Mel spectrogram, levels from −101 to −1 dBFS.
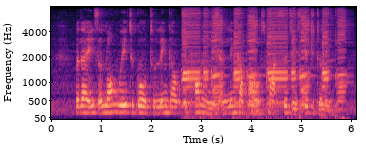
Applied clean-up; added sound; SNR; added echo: none; Harmonica; 3 dB; reverberation time 0.5 s.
